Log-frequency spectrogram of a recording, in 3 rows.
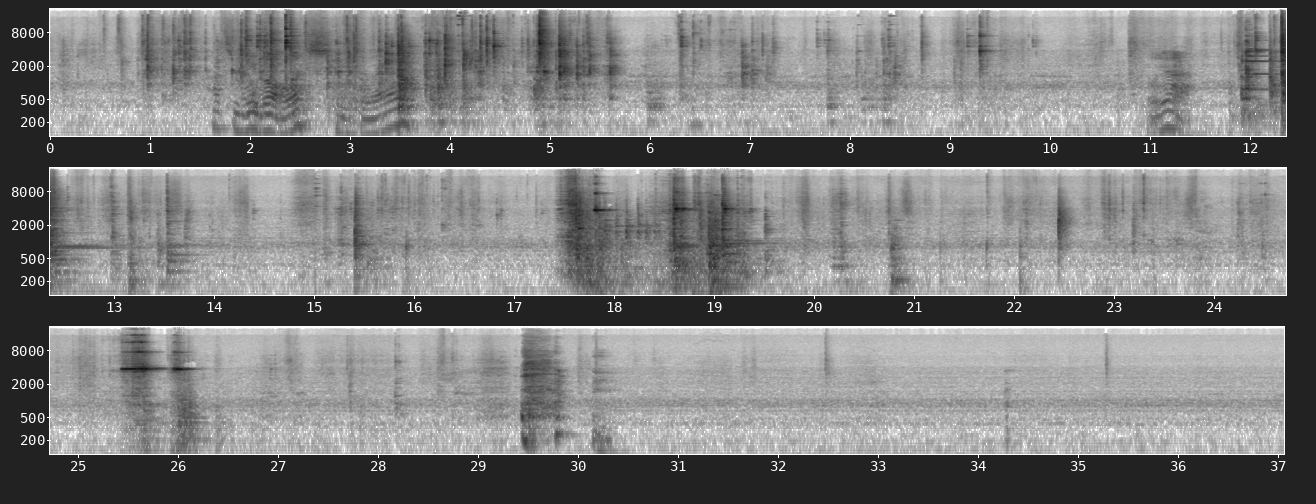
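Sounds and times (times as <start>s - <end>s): metal tools clanking: 0.7s - 10.0s, 10.7s - 21.7s.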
